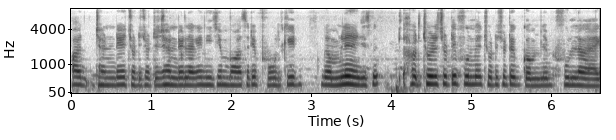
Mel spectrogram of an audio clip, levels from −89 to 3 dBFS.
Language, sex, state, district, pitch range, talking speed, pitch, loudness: Hindi, female, Odisha, Sambalpur, 220-240 Hz, 225 wpm, 230 Hz, -19 LUFS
